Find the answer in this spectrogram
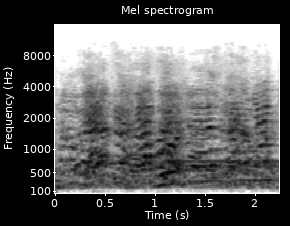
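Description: Several people's voices talking over one another at once, with no instruments playing.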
